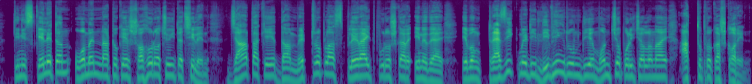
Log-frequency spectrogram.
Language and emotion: Bengali, neutral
